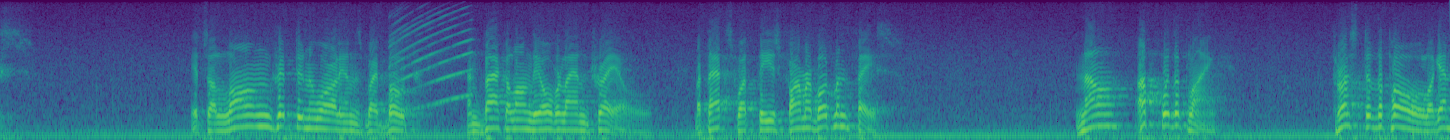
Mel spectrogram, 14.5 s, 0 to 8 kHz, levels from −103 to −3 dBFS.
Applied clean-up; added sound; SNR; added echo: none; Alarm; 14 dB; none.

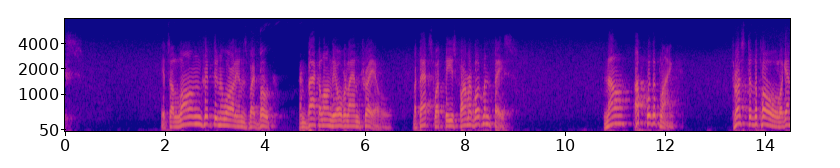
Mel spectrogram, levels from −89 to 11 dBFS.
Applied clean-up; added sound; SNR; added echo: neural mask model Resemble Enhance denoiser.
